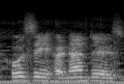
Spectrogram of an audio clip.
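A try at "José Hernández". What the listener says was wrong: Pronounce it correctly. The H is silent.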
